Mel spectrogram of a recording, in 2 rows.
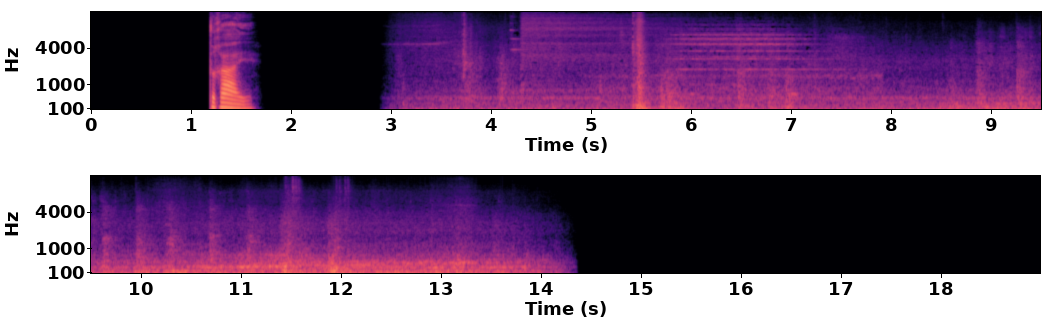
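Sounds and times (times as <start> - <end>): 
speech: 1.2 - 1.7
tram wheels squealing on rails: 3.0 - 13.8
tram rumbling along: 3.0 - 14.4.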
